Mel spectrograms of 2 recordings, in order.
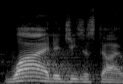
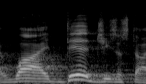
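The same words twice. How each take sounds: First: Strong leading "Why" in the question; stress on Why. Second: "did" drawn out and punched; stress on did. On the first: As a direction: punch "Why", then let the rest fall. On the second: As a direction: lean slowly on "did". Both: Shown as a demonstration. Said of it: "different emphasis on each of the words".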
